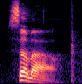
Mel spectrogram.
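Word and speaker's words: Cinq-Mars: avoir conspiré contre Richelieu il s'appelle saintmar ça s'écrit le chiffre 5 trait d'union mars comme mars et ça se renomce c'est bravo saintmar d'après un proverbe signifant qu'avec des hypothèses tout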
